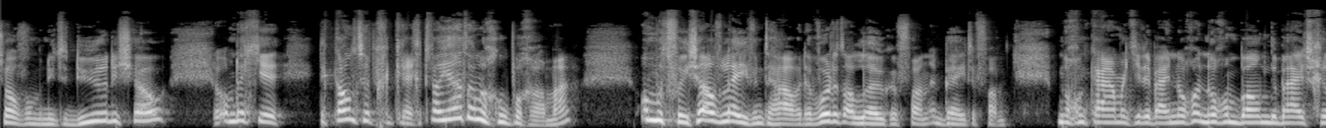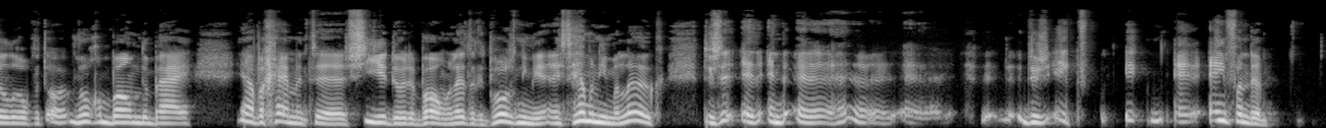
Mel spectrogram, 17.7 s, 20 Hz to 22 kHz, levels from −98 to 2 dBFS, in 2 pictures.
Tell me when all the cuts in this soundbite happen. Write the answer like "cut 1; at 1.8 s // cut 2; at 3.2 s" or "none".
cut 1; at 1.4 s // cut 2; at 7.0 s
